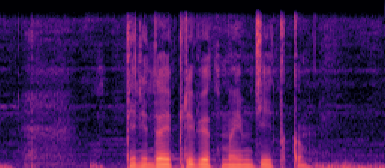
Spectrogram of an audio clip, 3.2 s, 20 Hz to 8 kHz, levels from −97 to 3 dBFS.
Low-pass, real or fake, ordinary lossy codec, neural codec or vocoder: 7.2 kHz; fake; none; codec, 16 kHz, 16 kbps, FreqCodec, larger model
